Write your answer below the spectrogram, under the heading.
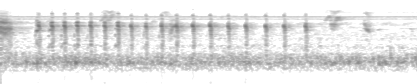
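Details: Wild northern jacana family foraging, with a male brooding chicks and a chick just hatching: a rapid series of hard, evenly spaced clicky notes, roughly five each second, tapering off after three seconds amid faint hiss.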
